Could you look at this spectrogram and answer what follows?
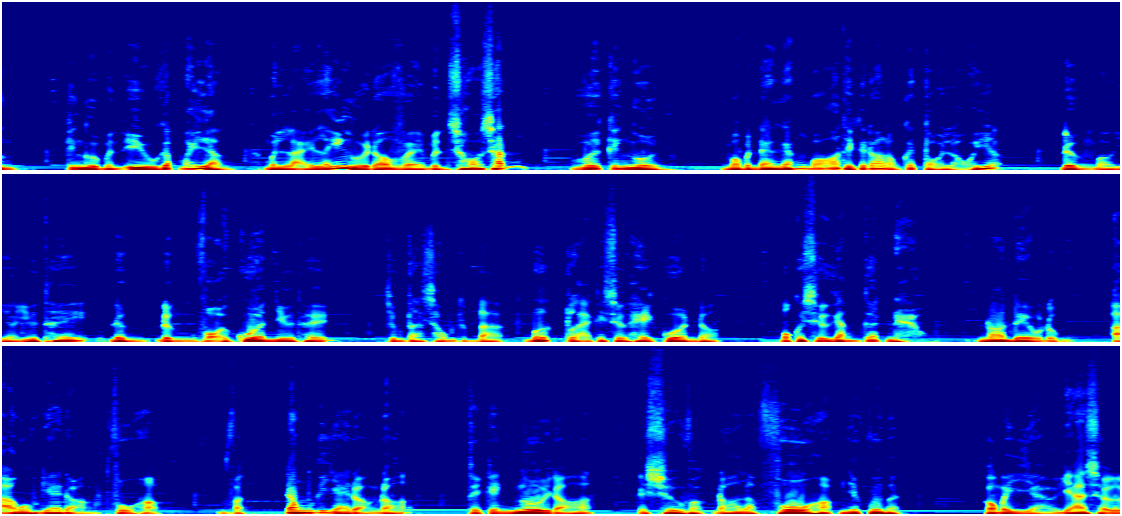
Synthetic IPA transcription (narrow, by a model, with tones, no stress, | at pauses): həː˧n | kaː˨˦jŋɨ˨˩əjmï˨˩ŋ̟ʔi˧əwɣə˦˥p̚maə˨˦jlə˨˩nmï˨˩ŋ̟la̰ː˧˨jlə˨˦jŋɨ˨˩əjɗɔ˨˦ve˨˩mï˨˩ŋ̟sɔ˧sa˨˦jŋ̟ | vəː˨˦jkaː˨˦jŋɨ˨˩əj | maː˨˩mï˨˩ŋ̟ɗaː˧ŋɣa˨˦nɓɔ˨˦t̪ʰi˨˩kaː˨˦jɗɔ˨˦lːm̚˨˩kːaː˨˦jt̪o̰˧˨jlo̰˧˥˨jʔaː˨˦ | ɗɨ˨˩ŋɓaː˧wzəː˨˩ɲɨ˧t̪ʰe˨˦ɗɨ˨˩ŋɗɨ˨˩ŋvo̰˧˨jkwe˧nɲɨ˧t̪ʰe˨˦ | t͡ɕʊ˨˦ŋ͡mt̪aː˧sə˨˦wŋ͡mt͡ɕʊ˨˦ŋ͡mt̪aː˧ɓəː˦˥t̚la̰ː˧˨jkaː˨˦jsɨ̰˧˨ɦə˧jkwe˧nɗɔ˨˦ | mo˨˩kaː˨˦jsɨ̰˧˨ɣa˨˦nke˦˥t̚naː˨˩w | nɔ˨˦ɗe˨˩wɗʊ˨˦ŋ͡m | ʔəː˧˩mo˨˩t̚zaː˧jɗwa̰ː˧˨nfu˨˩hə̰ː˨˩p̚ | vaː˨˩ | t͡ɕɔ˧wŋ͡mkaː˨˦jzaː˧jɗwa̰ː˧˨nɗɔ˨˦ | t̪ʰi˨˩kaː˨˦jŋɨ˨˩əjɗɔ˨˦ | kaː˨˦jsɨ̰˧˨və˨˩t̚ɗɔ˨˦laː˨˩fu˨˩ɦəː˨˩p̚ɲə˦˥t̚vəː˨˦jmï˨˩ŋ̟ | kɔ˨˩nɓə˧jzəː˨˩za̰ː˧˩sɨ̰˧˨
